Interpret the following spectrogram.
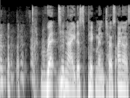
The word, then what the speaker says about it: Retinitis pigmentosa: Retinitis pigmentosa. I know it sounds like a Harry Potter spell. Retinitis pigmentosa.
